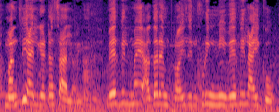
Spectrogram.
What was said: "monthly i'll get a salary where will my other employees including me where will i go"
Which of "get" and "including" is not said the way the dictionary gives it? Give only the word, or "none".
including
